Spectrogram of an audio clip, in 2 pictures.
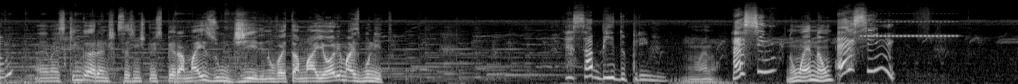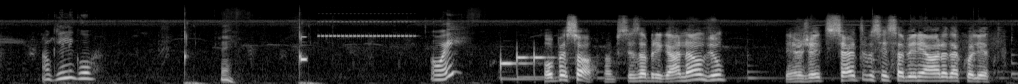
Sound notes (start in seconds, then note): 9.1 cell phone ringing; 13.3 mobile phone ringing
